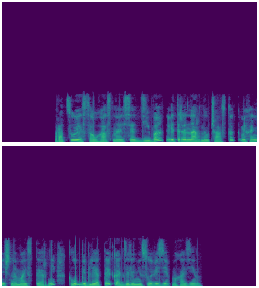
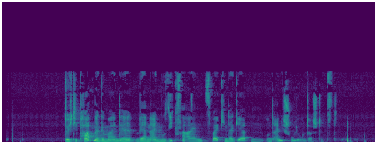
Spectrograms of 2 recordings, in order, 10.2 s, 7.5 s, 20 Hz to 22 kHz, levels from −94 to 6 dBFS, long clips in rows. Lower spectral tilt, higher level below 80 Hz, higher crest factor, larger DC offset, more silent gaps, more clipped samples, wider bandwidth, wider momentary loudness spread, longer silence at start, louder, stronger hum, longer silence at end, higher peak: first, -6 dB/octave vs -4.5 dB/octave; first, -60 dBFS vs -80 dBFS; about the same, 18 dB vs 20 dB; neither; first, 5.71-5.77 s, 6.36-6.42 s vs none; neither; second, 7.8 kHz vs 11.5 kHz; second, 8 LU vs 13 LU; second, 1.05 s vs 1.25 s; first, -28 LUFS vs -32 LUFS; neither; first, 1.1 s vs 0.5 s; first, -10 dBFS vs -14 dBFS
